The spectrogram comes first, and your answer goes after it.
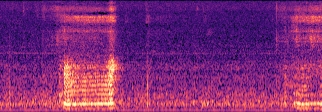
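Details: Maple the cat sleeps at the Nyandoberu cat cafe, giving one full rasping, harmonic snore of under a second, then a pause of quiet room hum before the next snore begins at the end.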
